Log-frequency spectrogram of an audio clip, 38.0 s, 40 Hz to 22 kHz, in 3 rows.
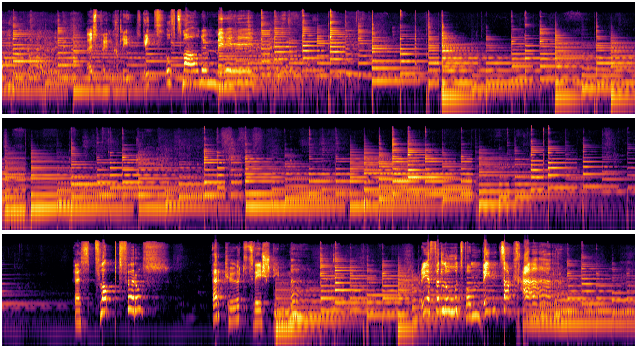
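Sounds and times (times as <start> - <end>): solo acoustic guitar: 0.0 - 27.2, 27.8 - 37.9.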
